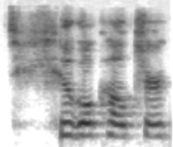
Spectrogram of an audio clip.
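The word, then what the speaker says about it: Hügelkultur: could even start by using a technique called hugelkultur. There's different ways to pronounce it.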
